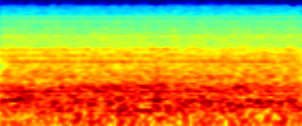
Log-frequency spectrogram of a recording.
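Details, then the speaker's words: Wood lathe spinning a warped square-platter blank at reduced speed, checked for clearance: a steady, even hum with no knocking or rubbing, running true, normal. "Okay, so spinning it to make sure it's not hitting, I slowed the speed down a bit, start a bit slow and speed it up. Yeah, it looks like, I'm looking to see it's running pretty true."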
